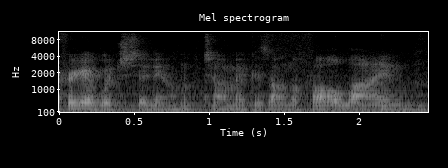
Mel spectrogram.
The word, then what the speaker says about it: Potomac: P-T-O-L. – Potomac. No. – Oh, Potomac. I always pronounced it Potomac. That's why I didn't know what you were talking about. – Oh. – I never heard it pronounced before.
